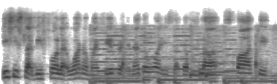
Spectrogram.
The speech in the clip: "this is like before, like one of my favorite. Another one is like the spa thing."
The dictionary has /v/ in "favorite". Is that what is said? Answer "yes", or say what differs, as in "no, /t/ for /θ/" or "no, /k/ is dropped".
yes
